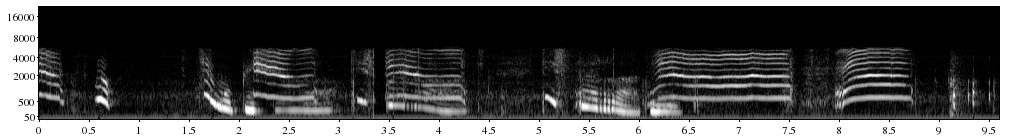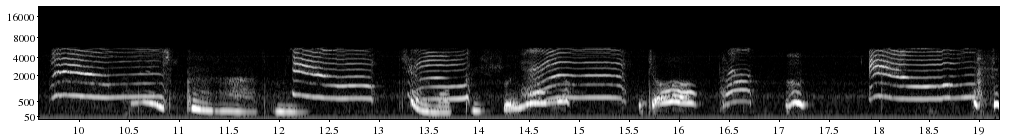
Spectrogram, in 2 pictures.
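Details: Domestic cats greeting their owners on seeing them again, giving a long series of loud, drawn-out harmonic meows, some rising then falling, others wavering, with short gaps between them and people talking and answering the cats.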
